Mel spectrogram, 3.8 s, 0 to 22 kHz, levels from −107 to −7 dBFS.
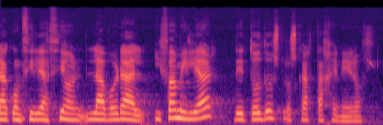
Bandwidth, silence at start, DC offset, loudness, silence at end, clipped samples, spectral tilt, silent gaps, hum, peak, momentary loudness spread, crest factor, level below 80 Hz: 17 kHz; 0 s; under 0.1%; -32 LUFS; 0.1 s; under 0.1%; -5 dB/octave; none; none; -14 dBFS; 10 LU; 16 dB; -68 dBFS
